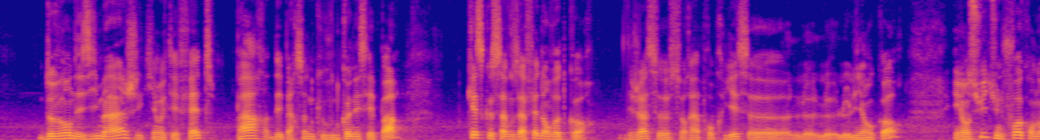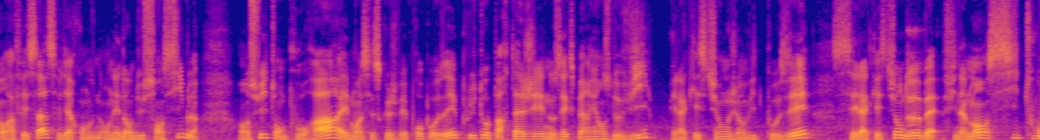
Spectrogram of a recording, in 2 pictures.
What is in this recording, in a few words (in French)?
RADIO SUJET DEBAT REVENU DE BASE; RADIO PEYI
